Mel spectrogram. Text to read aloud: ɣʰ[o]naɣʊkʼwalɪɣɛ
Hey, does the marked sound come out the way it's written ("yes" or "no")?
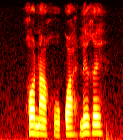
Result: no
